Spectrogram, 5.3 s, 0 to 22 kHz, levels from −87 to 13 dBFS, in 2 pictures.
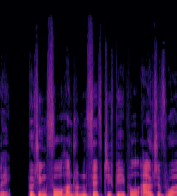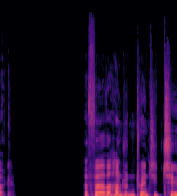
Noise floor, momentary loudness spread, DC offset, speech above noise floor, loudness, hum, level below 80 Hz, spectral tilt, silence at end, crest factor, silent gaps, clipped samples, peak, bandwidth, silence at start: under -90 dBFS; 8 LU; under 0.1%; over 63 dB; -28 LUFS; none; -56 dBFS; -5.5 dB/octave; 0 s; 22 dB; 0.17-0.40 s, 2.90-3.90 s; under 0.1%; -6 dBFS; 19.5 kHz; 0 s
